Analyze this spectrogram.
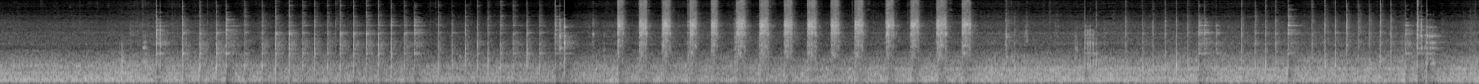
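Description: Hand hammer striking a red-hot steel bar on an anvil, forging it in fast runs of blows. About halfway in, the blows turn louder and ring out, about two a second, before sparser strikes near the end. A steady rushing noise runs underneath.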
